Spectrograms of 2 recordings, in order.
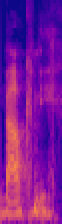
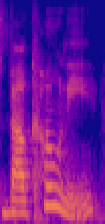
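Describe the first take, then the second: First: The stress is on the first syllable. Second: The stress is on the second syllable. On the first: This is the anglicized pronunciation. "we often move the stress to the first syllable" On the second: This is the original Italian-style pronunciation. "the stress was on the second syllable"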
